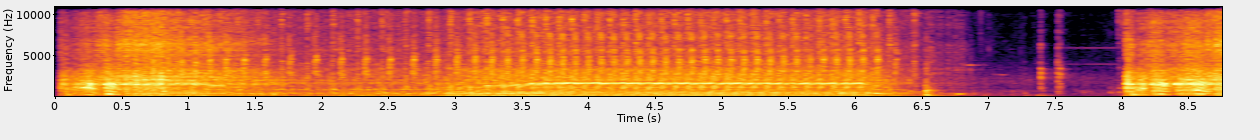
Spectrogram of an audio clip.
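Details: Alfa Romeo 147 Twin Spark that arrived by tow truck with misfires, very rough idle and hard starting: uneven starter cranking, about three pulses a second, with one weak stroke; low compression in one cylinder suspected, not confirmed.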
